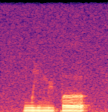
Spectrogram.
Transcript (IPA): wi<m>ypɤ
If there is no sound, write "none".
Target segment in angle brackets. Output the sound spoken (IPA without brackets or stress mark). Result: m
